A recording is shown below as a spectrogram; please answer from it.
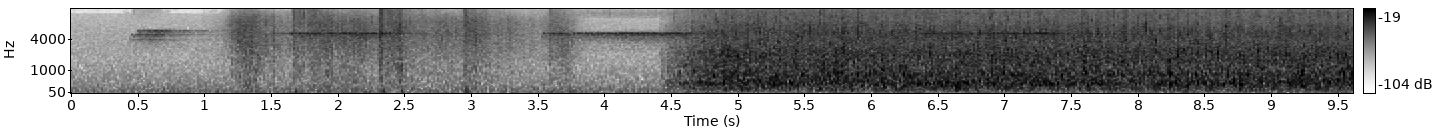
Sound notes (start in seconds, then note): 4.5 water rushing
